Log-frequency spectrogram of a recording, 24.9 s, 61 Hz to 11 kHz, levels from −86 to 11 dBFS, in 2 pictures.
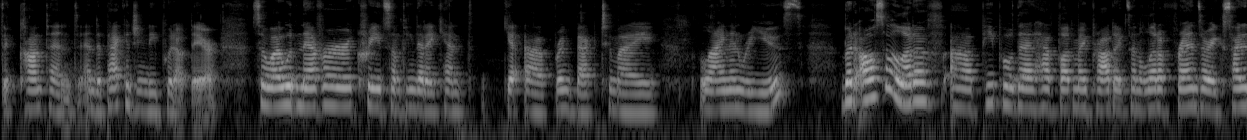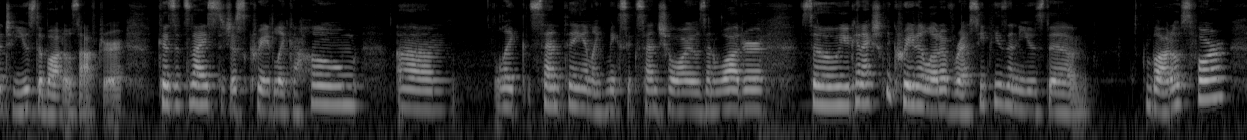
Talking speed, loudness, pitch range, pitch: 205 wpm, -33 LUFS, 190-225 Hz, 200 Hz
